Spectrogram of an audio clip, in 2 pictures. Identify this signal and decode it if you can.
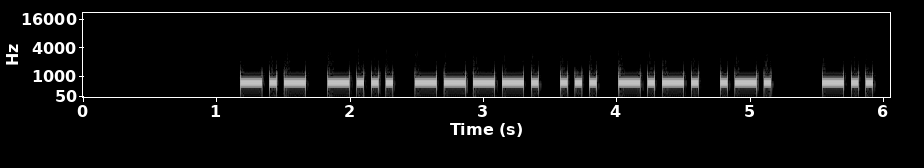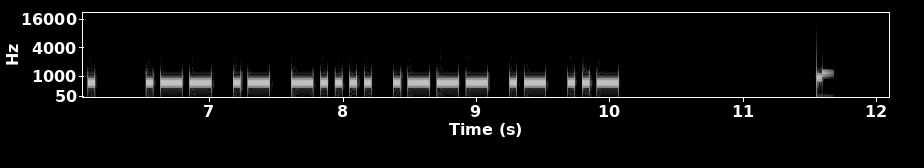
Morse code, heard as a keyed tone, about 21 wpm, 700 Hz. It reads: KB9SCR DE WA6JAU
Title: USA Callsign DE Callsign - 6 Characters - 22wpm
